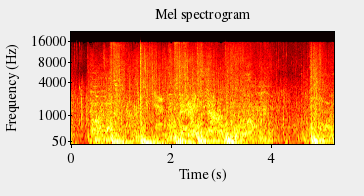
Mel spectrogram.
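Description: Thumping impacts hit hard.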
